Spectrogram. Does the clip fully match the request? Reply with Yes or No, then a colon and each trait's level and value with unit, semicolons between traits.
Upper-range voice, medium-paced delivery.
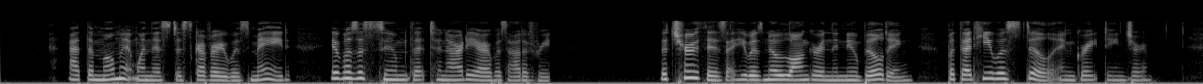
Yes: high, 205 Hz; average, 185 wpm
